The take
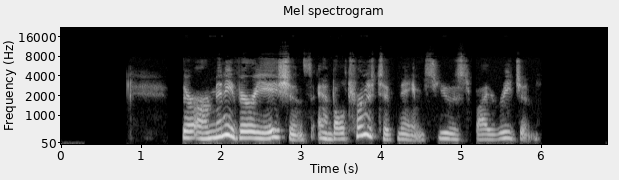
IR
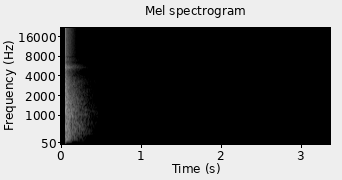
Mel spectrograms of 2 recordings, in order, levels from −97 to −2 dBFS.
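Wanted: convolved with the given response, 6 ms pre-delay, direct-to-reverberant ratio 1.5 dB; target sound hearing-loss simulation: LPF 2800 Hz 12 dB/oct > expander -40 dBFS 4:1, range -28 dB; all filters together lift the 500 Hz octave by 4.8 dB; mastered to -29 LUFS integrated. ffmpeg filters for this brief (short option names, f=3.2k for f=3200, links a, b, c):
-filter_complex "[0:a]equalizer=f=500:t=o:g=6,asplit=2[a][b];[1:a]atrim=start_sample=2205,adelay=6[c];[b][c]afir=irnorm=-1:irlink=0,volume=-8dB[d];[a][d]amix=inputs=2:normalize=0,lowpass=2.8k,agate=range=-28dB:threshold=-40dB:ratio=4,volume=-9.5dB"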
